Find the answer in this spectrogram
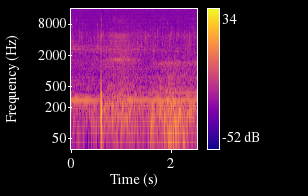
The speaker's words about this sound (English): An easy way to arrive in the present moment is to listen to the sounds. If you strain your ears a little bit, you might hear the beautiful soothing sound of the waterfall on our Giriraj.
